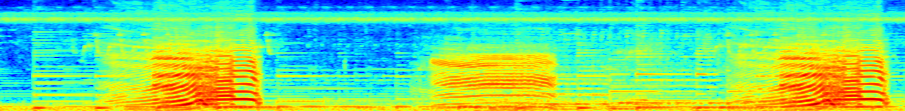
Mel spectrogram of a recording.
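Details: Herded cattle in the countryside calling friends back to the barn: three loud moos spaced a few seconds apart, the first and last wavering and falling, the middle one flatter and steadier, with soft tonal music in the background.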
